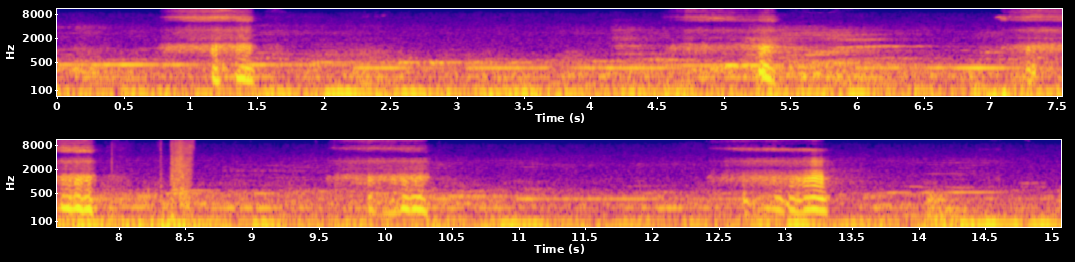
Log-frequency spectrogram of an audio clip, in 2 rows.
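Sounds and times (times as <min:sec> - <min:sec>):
dog snoring: 0:00.8 - 0:01.7, 0:04.6 - 0:05.4, 0:07.0 - 0:08.6, 0:09.6 - 0:10.4, 0:12.4 - 0:13.4.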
